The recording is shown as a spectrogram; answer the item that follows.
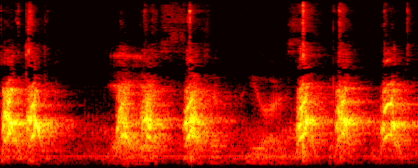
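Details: A worked-up female Pembroke Welsh Corgi at home, called feisty by her owner, barks in a rapid series of sharp yaps, roughly seven in four seconds, while the owner talks over her.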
